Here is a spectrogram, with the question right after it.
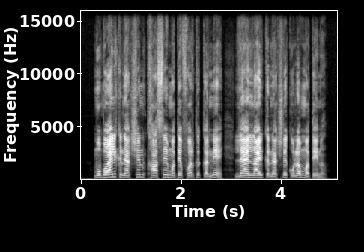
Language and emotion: Dogri, neutral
